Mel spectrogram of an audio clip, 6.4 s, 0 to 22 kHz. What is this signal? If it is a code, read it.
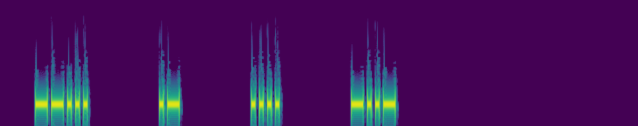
Morse code, heard as a keyed tone, about 30 wpm, spaced as for 10 wpm, 700 Hz. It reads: 7AHX
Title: USA Call Signs - 6 Characters - 6x Character Spacing - 30wpm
